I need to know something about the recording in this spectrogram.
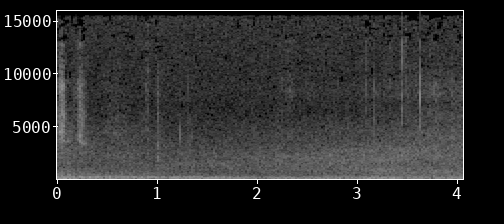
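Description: A low, steady background rumble with a faint hum in it, holding level throughout.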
